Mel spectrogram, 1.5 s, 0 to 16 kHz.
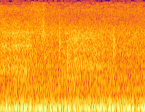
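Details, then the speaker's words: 1995 Ford Mustang 5.0 V8, first start after sitting about four months, booster pack: steady low burble at idle with even, regular pulses and no knocking or ticking; runs well. "I should pray again it's a good runner no knocking or nothing"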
